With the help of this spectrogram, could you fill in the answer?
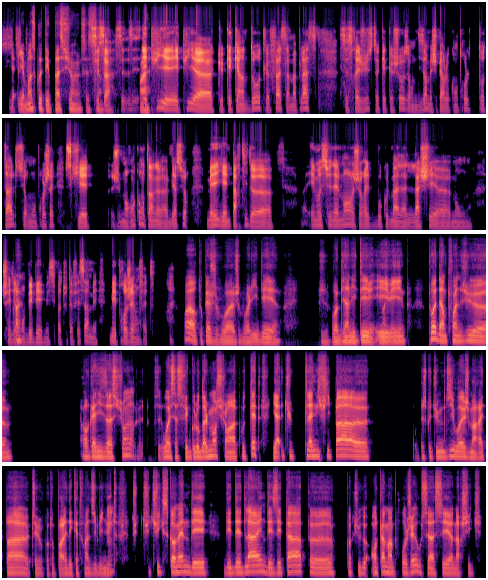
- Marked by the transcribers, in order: other background noise; stressed: "total"; stressed: "lâcher"
- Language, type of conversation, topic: French, advice, Comment mieux organiser mes projets en cours ?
